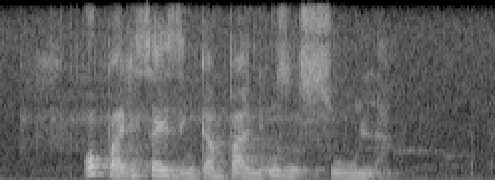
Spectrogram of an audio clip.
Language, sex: Zulu, female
